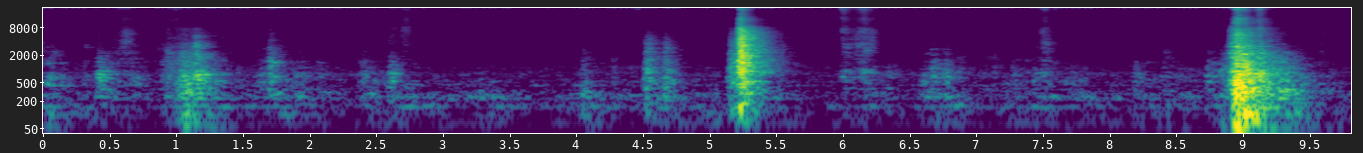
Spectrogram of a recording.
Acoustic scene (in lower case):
kitchen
